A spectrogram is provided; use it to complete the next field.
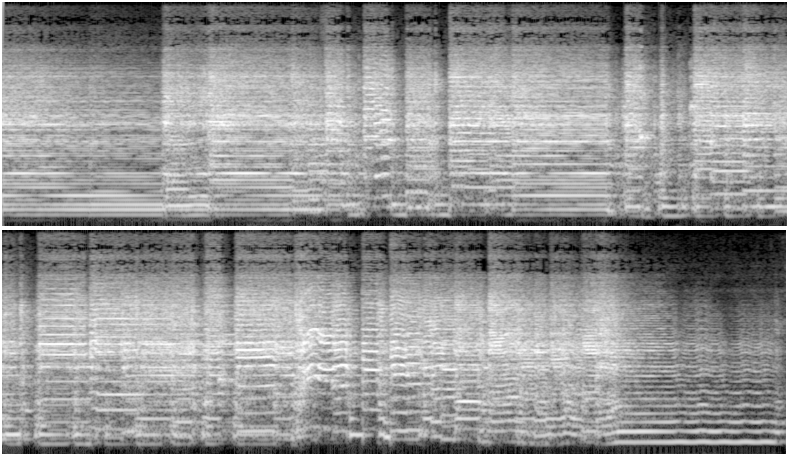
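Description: An electric guitar with a Blackguard Telecaster-style pickup voicing plays a driven, slightly distorted riff of sustained chords and quick picked notes, loud and steady, with no one talking over it.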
